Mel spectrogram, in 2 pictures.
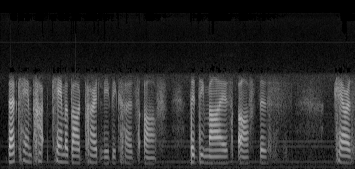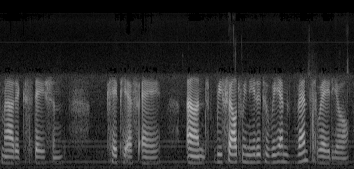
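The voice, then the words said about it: Hoarse, throaty voice. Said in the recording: “I have a frog in my throat.”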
